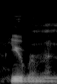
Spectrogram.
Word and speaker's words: Heuermann: Huberman, yeah.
